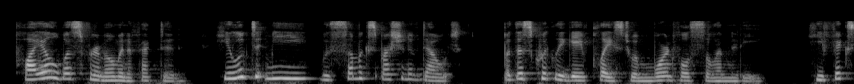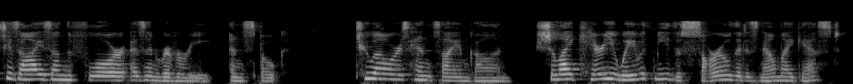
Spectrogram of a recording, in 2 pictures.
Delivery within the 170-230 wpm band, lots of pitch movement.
Yes: average, 195 wpm; wide, 6.2 semitones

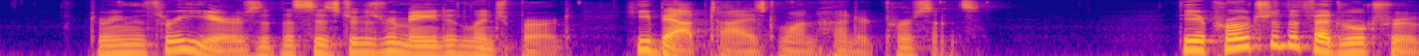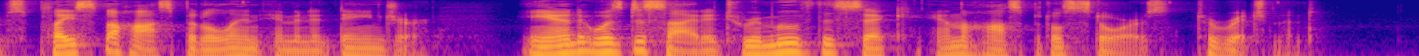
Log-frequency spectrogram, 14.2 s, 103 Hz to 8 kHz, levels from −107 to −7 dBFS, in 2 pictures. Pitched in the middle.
No: low, 115 Hz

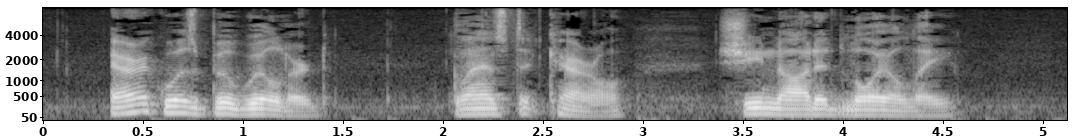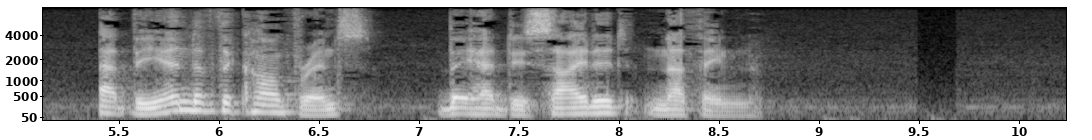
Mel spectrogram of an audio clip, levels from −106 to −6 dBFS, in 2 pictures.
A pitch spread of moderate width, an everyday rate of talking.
No: average, 4.3 semitones; slow, 110 wpm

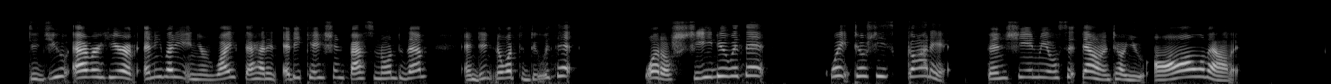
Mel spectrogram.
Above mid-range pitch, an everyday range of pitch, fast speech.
Yes: very high, 305 Hz; average, 4.9 semitones; fast, 220 wpm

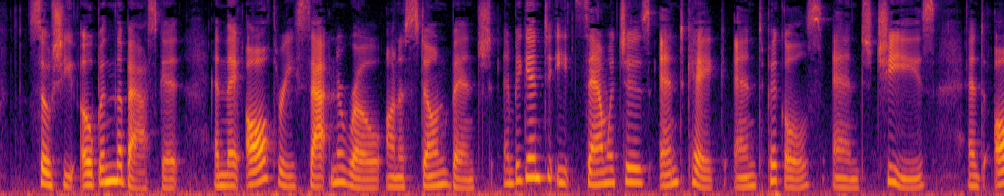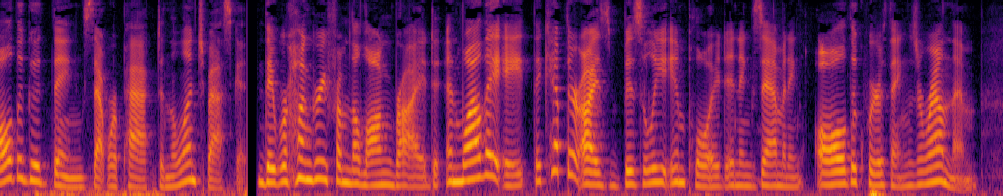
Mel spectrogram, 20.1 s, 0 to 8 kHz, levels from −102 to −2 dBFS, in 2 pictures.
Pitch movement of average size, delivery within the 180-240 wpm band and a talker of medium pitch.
No: wide, 6.0 semitones; average, 195 wpm; medium, 180 Hz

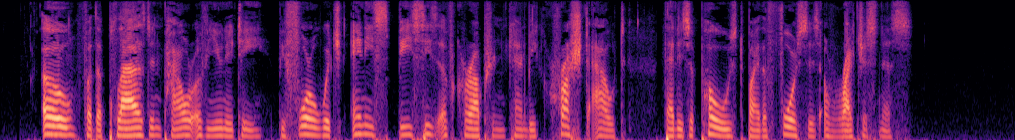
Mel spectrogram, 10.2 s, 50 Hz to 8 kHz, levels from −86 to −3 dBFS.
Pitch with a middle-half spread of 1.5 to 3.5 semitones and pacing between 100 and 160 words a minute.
Yes: average, 2.8 semitones; average, 150 wpm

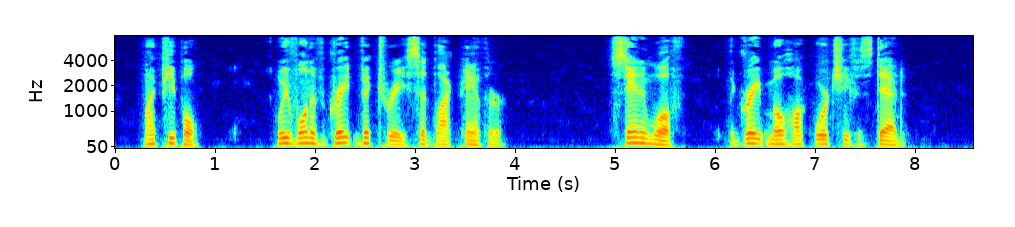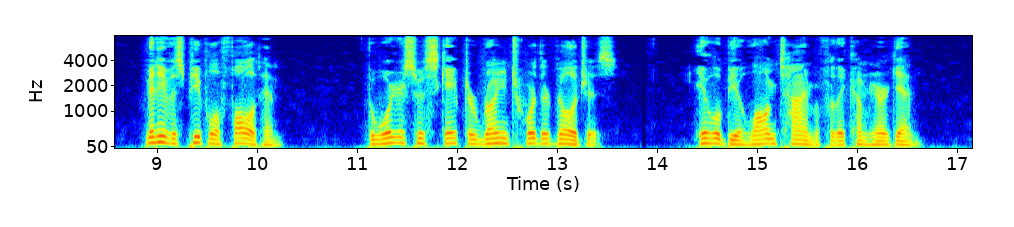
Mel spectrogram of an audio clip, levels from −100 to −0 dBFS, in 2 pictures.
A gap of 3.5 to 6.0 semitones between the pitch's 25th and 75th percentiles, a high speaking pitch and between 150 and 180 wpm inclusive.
No: average, 4.4 semitones; low, 120 Hz; average, 165 wpm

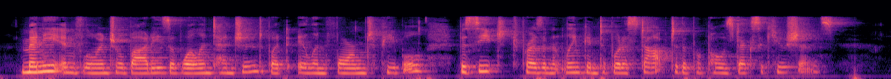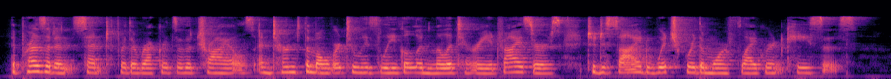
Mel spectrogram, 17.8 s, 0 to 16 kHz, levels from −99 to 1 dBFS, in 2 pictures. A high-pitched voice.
Yes: high, 205 Hz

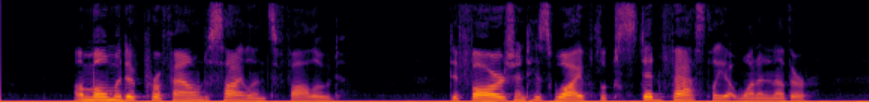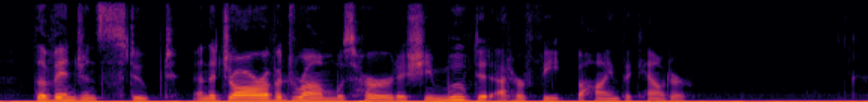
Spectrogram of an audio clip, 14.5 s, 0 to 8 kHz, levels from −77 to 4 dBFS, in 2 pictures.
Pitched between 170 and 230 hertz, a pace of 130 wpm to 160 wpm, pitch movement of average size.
Yes: high, 190 Hz; average, 150 wpm; average, 3.4 semitones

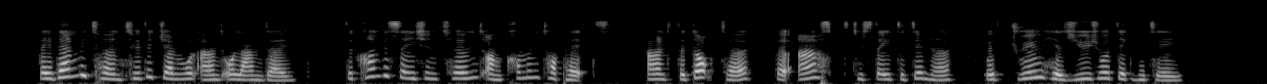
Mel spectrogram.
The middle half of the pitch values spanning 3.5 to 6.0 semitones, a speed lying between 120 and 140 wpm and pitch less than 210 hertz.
No: average, 4.3 semitones; slow, 135 wpm; very high, 250 Hz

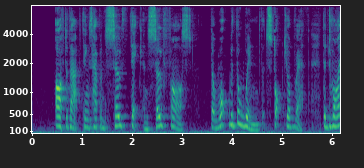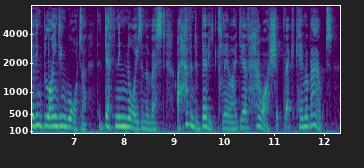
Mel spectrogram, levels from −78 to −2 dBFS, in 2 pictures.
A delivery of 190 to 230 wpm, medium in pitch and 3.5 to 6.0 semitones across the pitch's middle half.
No: average, 195 wpm; high, 205 Hz; average, 5.2 semitones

